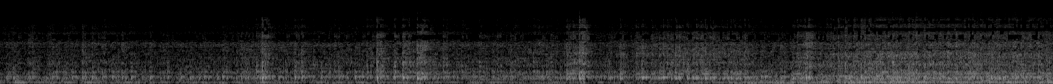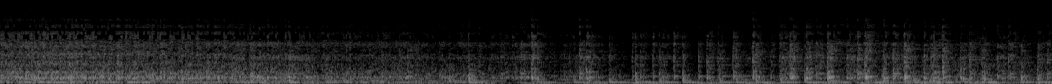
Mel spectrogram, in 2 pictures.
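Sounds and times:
vehicle engine running: 0.0 - 21.0.

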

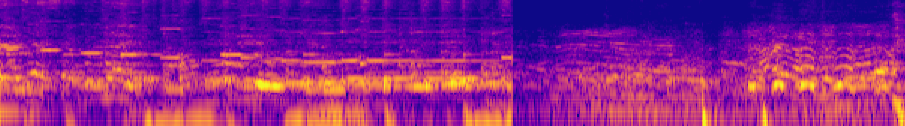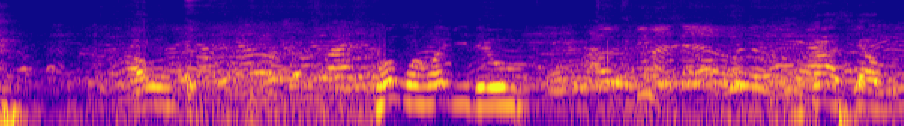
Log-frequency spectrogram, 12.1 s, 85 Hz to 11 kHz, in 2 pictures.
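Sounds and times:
people talking and chattering: 0.0 - 12.0.

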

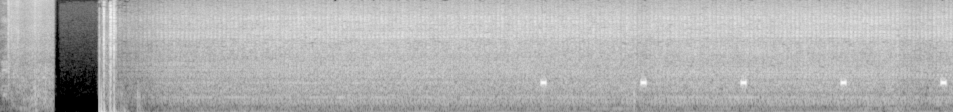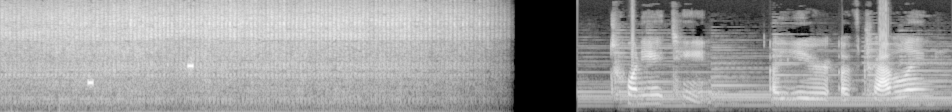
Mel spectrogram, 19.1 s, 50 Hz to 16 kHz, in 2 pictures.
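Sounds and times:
noisy rattly hum: 1.0 - 14.7.

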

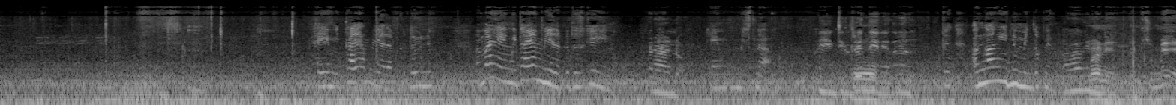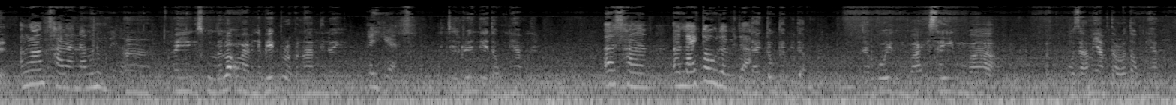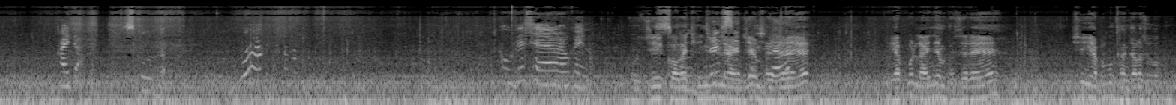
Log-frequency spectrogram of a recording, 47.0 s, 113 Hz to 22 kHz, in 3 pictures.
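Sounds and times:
car cabin road and engine rumble: 0.0 - 47.0
people talking: 6.4 - 8.1, 10.9 - 22.8, 23.8 - 26.5, 27.2 - 29.0, 29.9 - 31.2, 32.2 - 33.8, 34.6 - 35.4, 38.0 - 42.2.

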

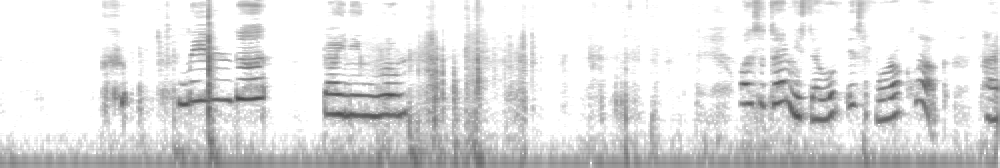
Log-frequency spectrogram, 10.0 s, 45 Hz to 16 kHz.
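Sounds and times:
book pages rustling: 3.4 - 7.0.

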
